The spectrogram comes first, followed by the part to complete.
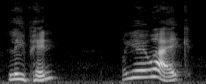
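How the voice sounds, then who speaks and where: A woman's voice: fairly low pitch, lively intonation, brisk, slightly rough. A woman playing a stern, cold matron at a children's home, with a clipped, nasal, curt way of speaking. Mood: brisk.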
